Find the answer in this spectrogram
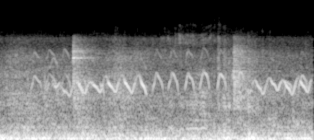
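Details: A baby goose in York Castle car park utters a rhythmic string of shrill, wavering peeps, about four per second, against a low rumbling background.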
